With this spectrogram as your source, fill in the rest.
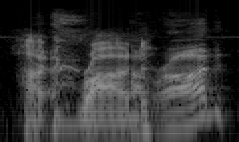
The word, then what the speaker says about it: Hot Rod: rod remember hot rod i have to put the emphasis on the second word um rod hot rod not hot dog yes that's a proper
